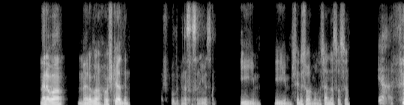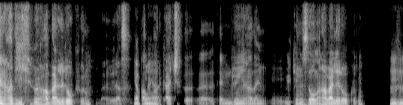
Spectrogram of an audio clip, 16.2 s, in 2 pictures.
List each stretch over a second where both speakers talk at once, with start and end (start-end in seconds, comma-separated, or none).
none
